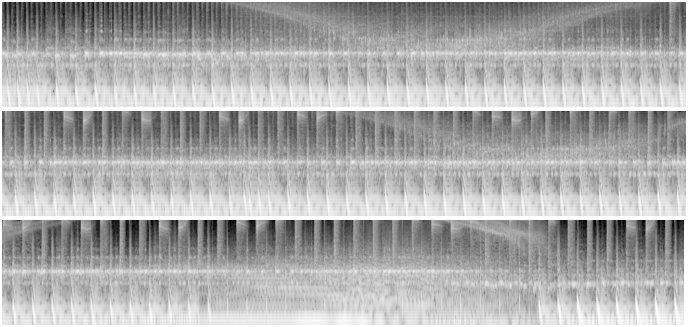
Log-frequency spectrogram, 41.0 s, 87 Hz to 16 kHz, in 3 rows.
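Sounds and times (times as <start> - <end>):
distorted kick drum: 0.0 - 41.0
fast electronic music: 0.0 - 41.0
buzzing high synth line: 2.4 - 40.0
high held tone: 2.5 - 39.2
hissing noise sweep: 2.6 - 38.9.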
